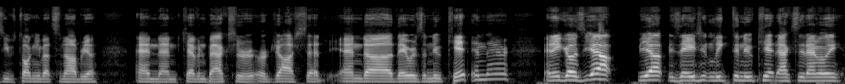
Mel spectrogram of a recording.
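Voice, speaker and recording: A man's voice: medium pitch, smooth, no room sound, studio quality. A man co-hosting a sports podcast, chatting casually and jumping between restarts and self-corrections as he shares news. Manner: animated, self-correcting, jokey. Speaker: podcast co-host and insider.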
